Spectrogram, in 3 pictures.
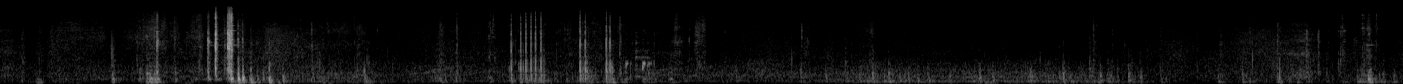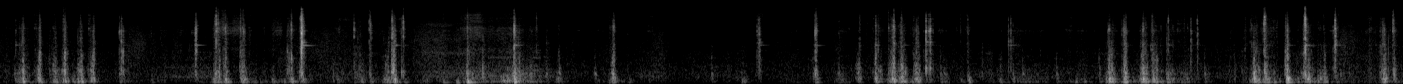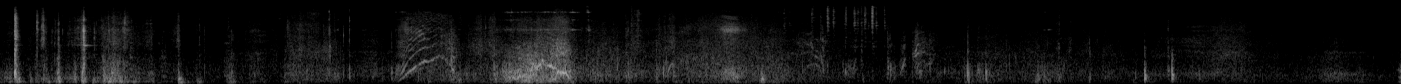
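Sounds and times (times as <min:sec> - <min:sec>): tent canvas rustling: 0:30.4 - 0:39.4.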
